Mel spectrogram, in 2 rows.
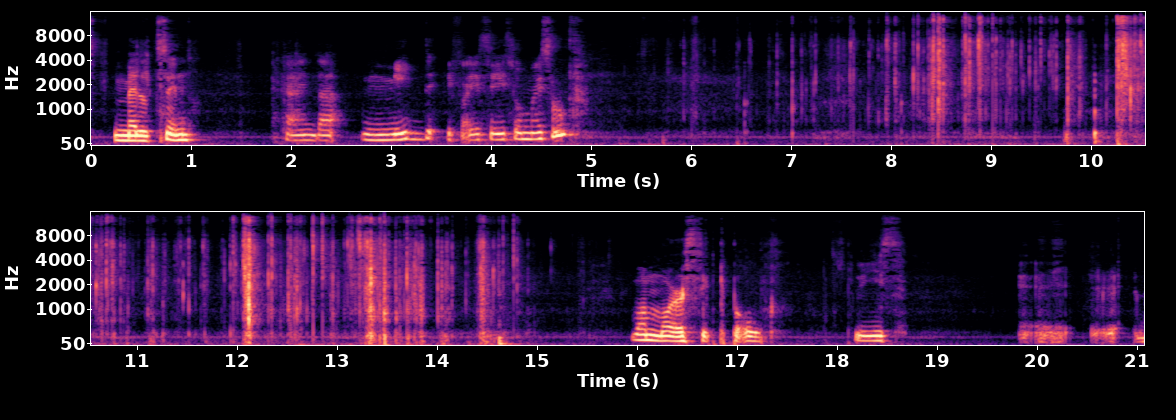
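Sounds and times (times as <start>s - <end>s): foil wrapper crinkling and tearing: 5.8s - 15.0s.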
